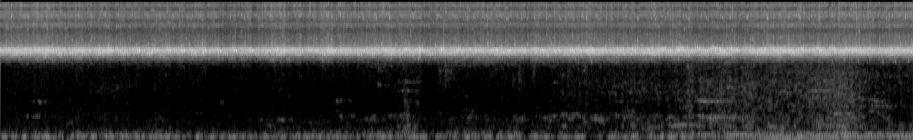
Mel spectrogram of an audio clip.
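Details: Cricket chorus at a breeding facility where thousands of crickets call together: an unbroken, shrill, even trill held at one high pitch throughout, with faint low rustling underneath.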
